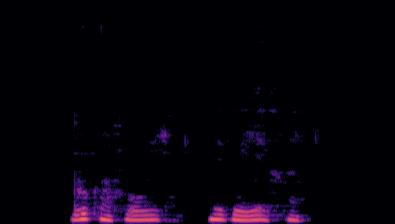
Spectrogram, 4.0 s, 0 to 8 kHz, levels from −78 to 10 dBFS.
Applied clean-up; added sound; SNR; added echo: none; none; none; none.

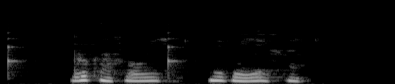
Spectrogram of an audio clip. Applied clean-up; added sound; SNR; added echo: none; Bowed string instrument; 19 dB; none.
